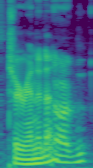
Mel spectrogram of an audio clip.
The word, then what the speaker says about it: Pteranodon: Pteranodon? With a silent P? – Old dinosaur is a bit redundant.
